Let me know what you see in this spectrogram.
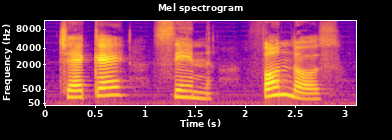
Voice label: "cheque sin fondos", Spanish; banking vocabulary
